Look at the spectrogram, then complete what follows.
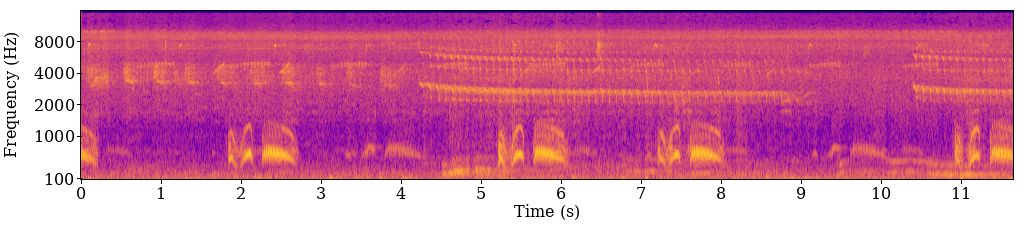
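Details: Spotted dove with a crisp voice cooing repeatedly: short stuttered notes and longer coos at intervals of a couple of seconds. Steady high whistles and softer low sounds are mixed in behind the calls.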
